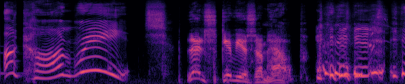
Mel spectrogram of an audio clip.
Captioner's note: giggling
